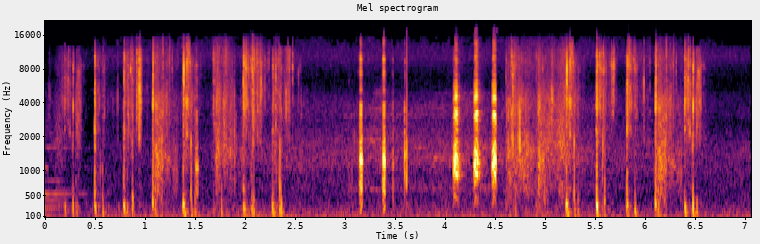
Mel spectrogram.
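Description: Chickens in the video game Splitgate cluck in a busy series of short, sharp calls, some clustered and some scattered, close and clear with a faint background bed.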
